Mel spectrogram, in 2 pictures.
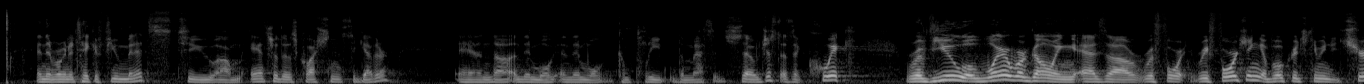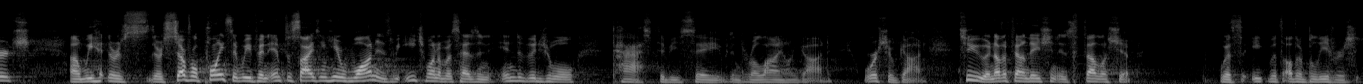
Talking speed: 190 wpm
